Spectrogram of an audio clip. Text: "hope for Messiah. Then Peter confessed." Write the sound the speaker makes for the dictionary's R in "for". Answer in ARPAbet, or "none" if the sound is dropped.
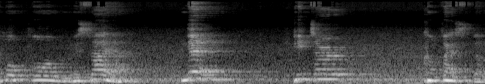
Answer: L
